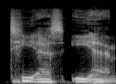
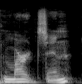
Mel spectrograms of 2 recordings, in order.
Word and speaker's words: Märzen: It is MARE Mertzen is the correct pronunciation. Martzen? Mertzen. However, in the United States, it's often pronounced as Martzen with a hard T sound.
